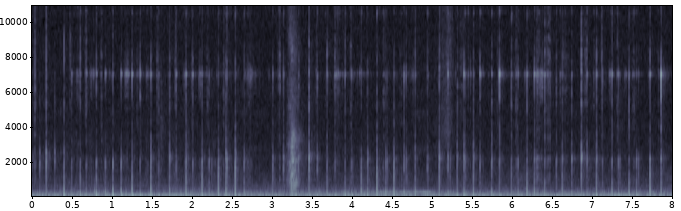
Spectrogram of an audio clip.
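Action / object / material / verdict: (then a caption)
tap / ceramic trinket plate / ceramic / none. A ceramic trinket plate is tapped with the fingernails in a rapid, continuous stream of short, sharp clicks. The clicks are brief and bright with almost no ring, over a steady low rumble.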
